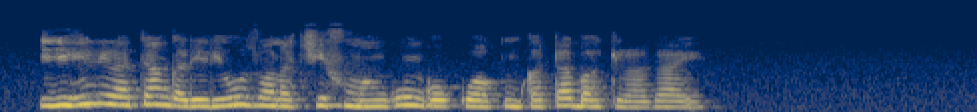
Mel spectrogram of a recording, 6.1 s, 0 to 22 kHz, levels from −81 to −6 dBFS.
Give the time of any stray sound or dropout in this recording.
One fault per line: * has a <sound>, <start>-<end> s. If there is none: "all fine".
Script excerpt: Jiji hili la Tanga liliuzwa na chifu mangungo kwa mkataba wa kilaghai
all fine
